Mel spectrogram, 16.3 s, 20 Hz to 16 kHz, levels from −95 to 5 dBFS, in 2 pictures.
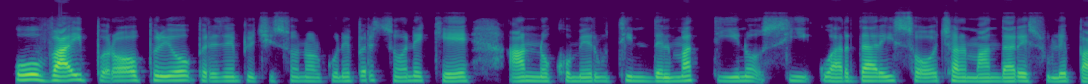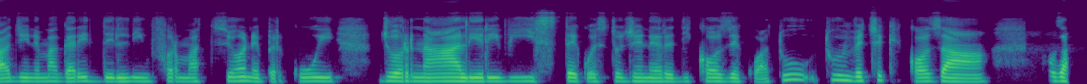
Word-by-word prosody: o 225 +1 +10
vai 195 +2 +9
proprio 195 0 +3
per 180 -3 -4
esempio 175 +1 -4
ci 170 - -12
sono 170 0 -6
alcune 170 +2 -5
persone, 185 -2 -4
che 170 0 0 0.3
hanno 170 +1 +2
come 165 -1 -3
routine 170 +1 -4
del 160 -1 +2
mattino, 175 -1 -1
sì, 180 -2 -8
guardare 175 +1 +2
i 180 - 0
social, 170 -1 -1
ma 155 0 +1
andare 160 +1 +2
sulle 165 0 -2
pagine 155 0 0
magari 160 0 -2
dell'informazione, 155 +1 -2
per - - -8
cui 160 0 -1 0.3
giornali, 165 -1 +3
riviste, 160 +1 -2
questo 155 +2 -5
genere 155 -1 -1
di 155 +1 -12
cose 155 -1 -1
qua, 135 - -5
tu 220 +7 -4
tu 215 -1 -2
invece 185 0 -1
che - - -18
cosa 155 -2 +2 0.4
cosa - - +3
165 Hz, 145 wpm, -25 LUFS, 160-175 Hz, 0.4 s, o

